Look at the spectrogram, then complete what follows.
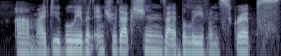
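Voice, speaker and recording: A woman in an American accent, fairly low in pitch, with a dry, close sound and no echo. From Minnesota, Minneapolis-St Paul. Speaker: interpreter and trainer. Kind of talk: interview. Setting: video call. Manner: fast.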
